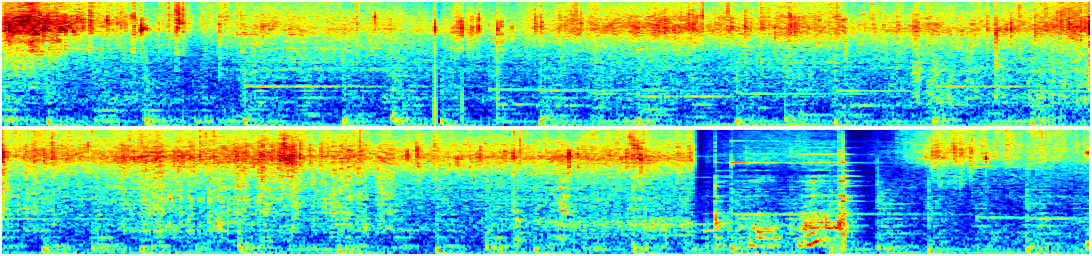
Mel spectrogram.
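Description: Aloo paratha fries on a hot tawa with a loud, constant crackling sizzle, mixed with a few light pan clinks and scraping sounds and no talking.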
